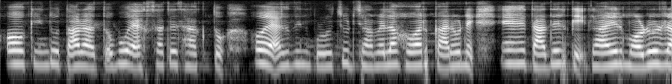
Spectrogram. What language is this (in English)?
Bangla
